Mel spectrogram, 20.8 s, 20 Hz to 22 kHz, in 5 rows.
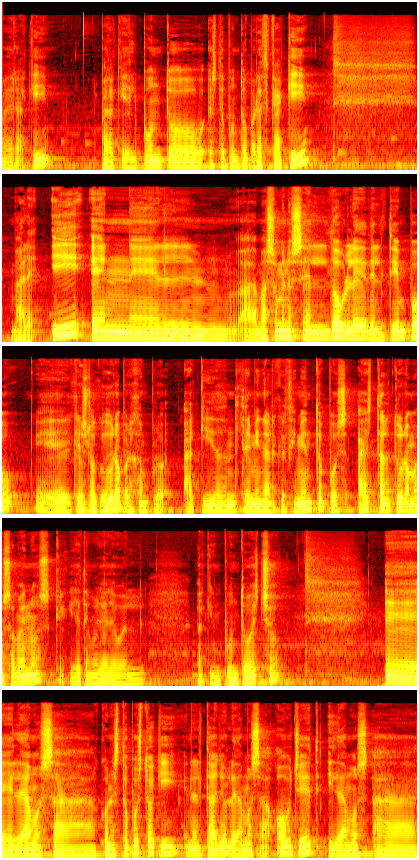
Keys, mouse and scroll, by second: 0.6 click, 2.8 middle click, 3.4-4.3 scroll down 2, 5.3-8.4 drag, 14.5-17.5 middle drag, 19.1-20.7 drag.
